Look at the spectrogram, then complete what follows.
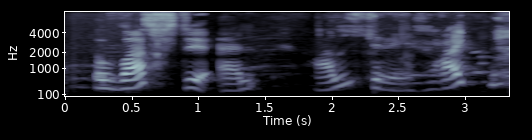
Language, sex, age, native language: Icelandic, male, 9, Icelandic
